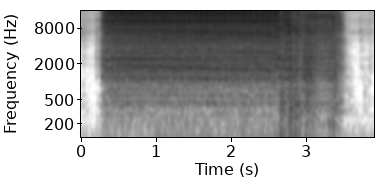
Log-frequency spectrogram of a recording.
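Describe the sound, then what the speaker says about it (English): A power drill whines loudly at a steady high pitch for about three seconds, roughening briefly as it bites through while drilling a 1/4 inch hole in an outrigger canoe kit, then cuts off. "I'm going to drill a 1/4 inch hole"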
